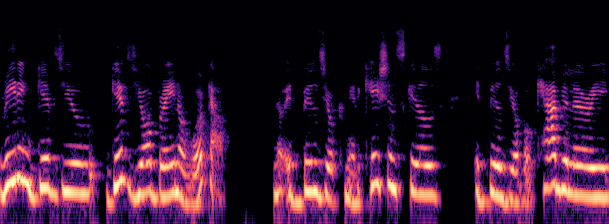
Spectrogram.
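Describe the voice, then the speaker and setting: A woman with a Pakistani accent speaks at a moderate pace with a fairly high pitch, ordinary pitch variation, and a dark, mellow tone in a very clean recording with a silent background. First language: Urdu. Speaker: HR consultant. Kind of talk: motivational talk to students.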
